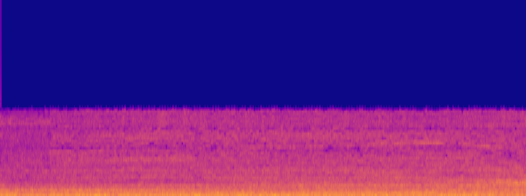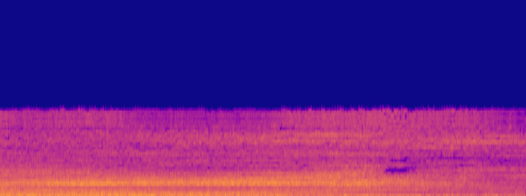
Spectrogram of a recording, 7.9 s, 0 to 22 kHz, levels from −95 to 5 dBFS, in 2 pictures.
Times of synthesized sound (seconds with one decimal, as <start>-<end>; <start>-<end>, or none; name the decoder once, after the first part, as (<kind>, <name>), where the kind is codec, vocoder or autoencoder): 4.8-7.4 (vocoder, BigVGAN v2)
